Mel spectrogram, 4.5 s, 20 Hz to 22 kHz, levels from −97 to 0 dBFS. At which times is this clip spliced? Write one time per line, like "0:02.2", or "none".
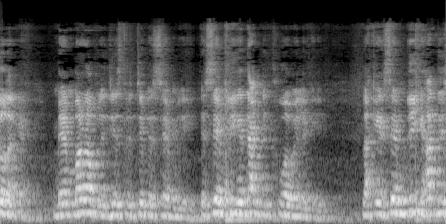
none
